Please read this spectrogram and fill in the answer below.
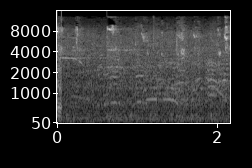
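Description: Steady crowd noise in a basketball arena during live play, with a basketball being dribbled on the court.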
